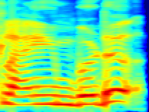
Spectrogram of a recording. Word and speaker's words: climb: So it's climb, climbed, climbed anta bandru climbed, no, that's wrong. So it is climb. Okay, so B has to be silent there. So climbing, climbing the stairs, climbing down the stairs.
